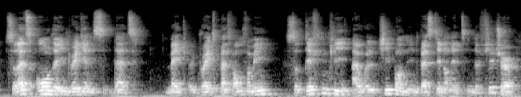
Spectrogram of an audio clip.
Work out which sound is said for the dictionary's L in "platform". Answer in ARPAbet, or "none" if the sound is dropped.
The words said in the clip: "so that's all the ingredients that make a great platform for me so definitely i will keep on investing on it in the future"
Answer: L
